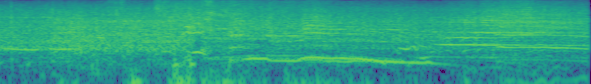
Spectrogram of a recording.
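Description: Stadium crowd noise with cheering and shouting on the sideline, including one long, slightly falling shout through the middle.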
